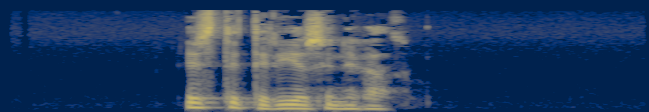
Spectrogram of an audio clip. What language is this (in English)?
Galician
